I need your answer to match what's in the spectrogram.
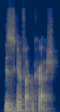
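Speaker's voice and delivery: hushed, gleeful whisper to himself; excited whisper. Retold or imitated. To himself after spreading flyers, an excited whisper. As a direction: whisper it like a secret win.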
